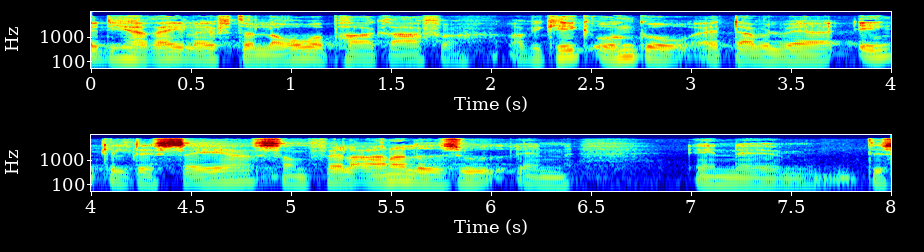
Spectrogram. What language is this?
Danish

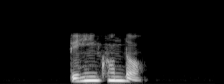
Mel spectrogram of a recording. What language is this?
Santali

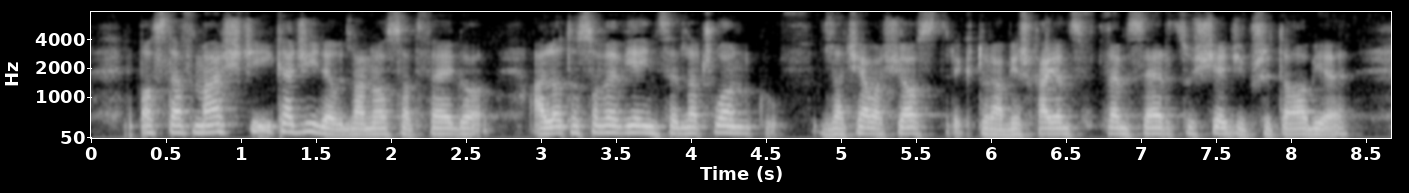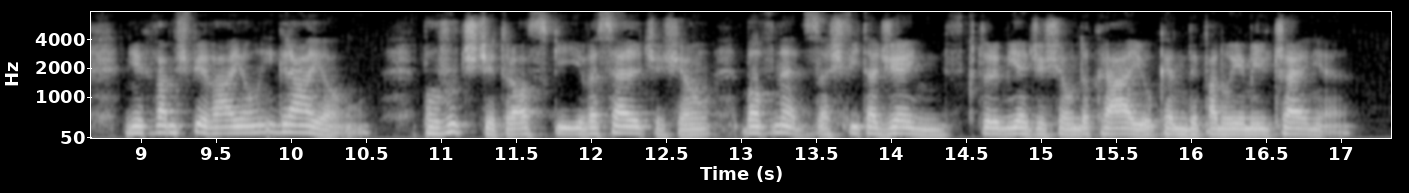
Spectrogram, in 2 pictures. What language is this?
Polish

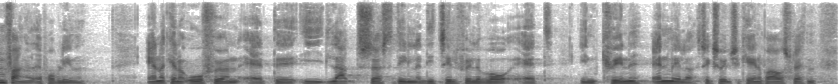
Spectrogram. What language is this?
Danish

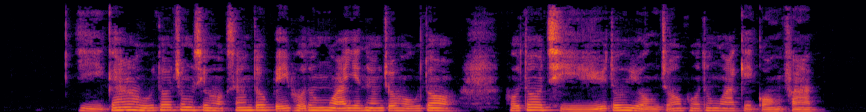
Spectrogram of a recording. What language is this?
Cantonese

